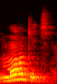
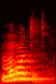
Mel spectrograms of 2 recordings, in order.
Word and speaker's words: mortgage: watch be batted c mortgage and d wrestle c and both have silent t mortgage mortgage and dear wrestle um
